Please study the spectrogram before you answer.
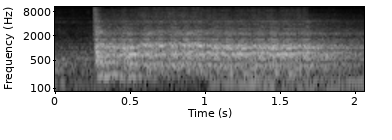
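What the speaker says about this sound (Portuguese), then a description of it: "Tire a chave e ligue o motor." Car engine starting in a driving simulator: an abrupt crank and catch, then a steady, loud mid-pitched idle that holds and slowly eases, heard close with no voices.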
